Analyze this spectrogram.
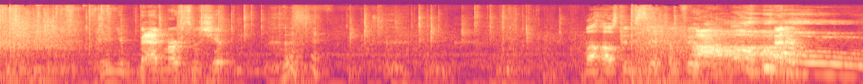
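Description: Young men talk and shout with animation, heard through a room microphone.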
